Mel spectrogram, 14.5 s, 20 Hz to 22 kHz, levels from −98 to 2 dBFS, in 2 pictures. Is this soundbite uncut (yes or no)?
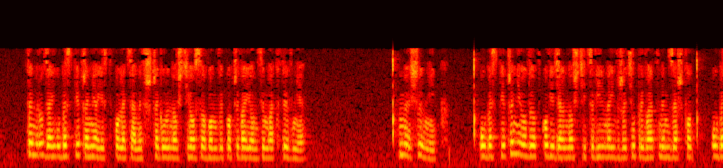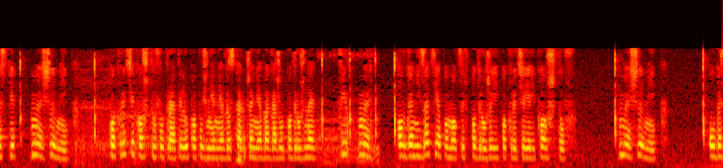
no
